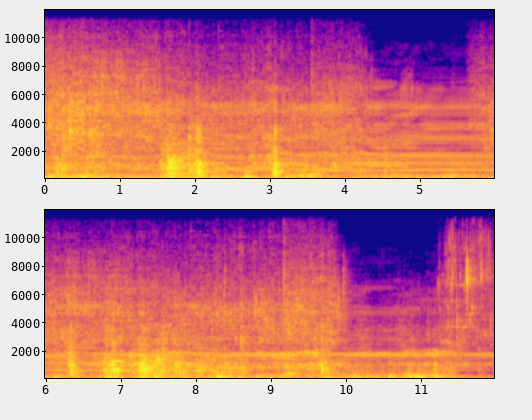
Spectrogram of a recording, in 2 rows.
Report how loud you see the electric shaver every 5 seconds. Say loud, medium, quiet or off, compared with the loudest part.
loud, loud, medium.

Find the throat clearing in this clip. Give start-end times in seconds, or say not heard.
6.8-8.7.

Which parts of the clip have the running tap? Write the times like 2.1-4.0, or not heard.
0.0-11.9.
